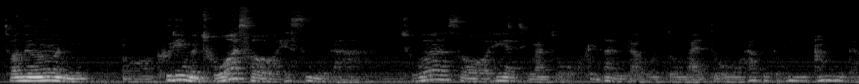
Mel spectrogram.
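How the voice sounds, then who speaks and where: A woman in her sixties, a school principal and picture book author, answering interview questions in a slow, modest, measured way. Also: deep voice, animated, dark tone. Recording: echoey room, faint background noise.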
